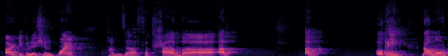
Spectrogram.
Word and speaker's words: ب: The letter baa, when both lips get close to each other, then you can pronounce the letter baa baa.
